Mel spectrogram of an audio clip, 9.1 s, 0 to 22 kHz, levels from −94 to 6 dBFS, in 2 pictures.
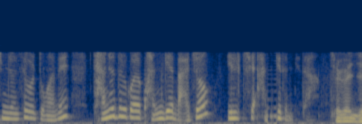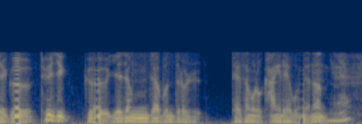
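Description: From start to finish the speech carries the damage of the Bluetooth CVSD headset codec. This narrowband codec sends a single up-or-down bit per sample at 64 kHz with an adapting step size, so nothing above 4 kHz survives. Here the damage is plainly audible: s sounds come out scratchy, loud high-frequency moments distort where they outrun the step size, and a granular hiss sits under the speech.

On top of that come five bursts of Bluetooth headset packet repeats. Packets between headset and phone were lost, and the decoder replayed the previous packet's bits in their place. Whenever several repeats follow one another, that 3.75 ms recycling produces a steady buzz near 267 Hz. At 1.82–1.86 s, about 19 ms is lost within a 30 ms span, with the longest run around 10 ms. At 3.35–3.48 s, 82.5 ms goes missing across 120 ms, with runs up to roughly 30 ms, giving a buzz. At 4.71–4.80 s, 56 ms is lost. 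At 5.70–5.80 s, 52.5 ms is lost across 82.5 ms, and at 8.24–8.35 s, 60 ms across 90 ms. In both of these, runs of around 20 ms break into brief buzzing stretches.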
